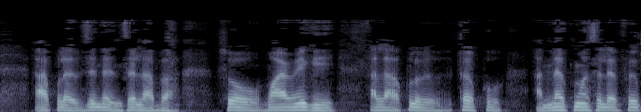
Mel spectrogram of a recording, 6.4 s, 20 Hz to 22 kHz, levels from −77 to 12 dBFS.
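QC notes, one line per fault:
Throughout: transcoding between lossy codecs, likely WMA then HE-AAC; nothing above 10.5 kHz, with both codecs' artefacts layered as the second re-encodes the first's damage.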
